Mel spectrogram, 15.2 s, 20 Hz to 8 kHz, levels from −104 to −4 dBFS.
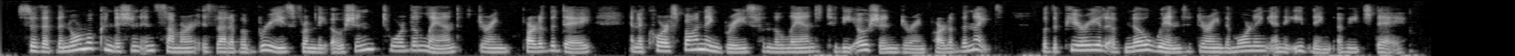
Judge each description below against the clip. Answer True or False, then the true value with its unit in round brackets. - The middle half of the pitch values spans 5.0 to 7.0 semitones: False (4.6 semitones)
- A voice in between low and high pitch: True (175 Hz)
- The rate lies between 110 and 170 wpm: False (205 wpm)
